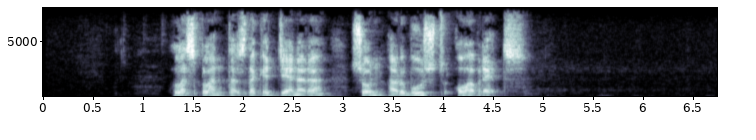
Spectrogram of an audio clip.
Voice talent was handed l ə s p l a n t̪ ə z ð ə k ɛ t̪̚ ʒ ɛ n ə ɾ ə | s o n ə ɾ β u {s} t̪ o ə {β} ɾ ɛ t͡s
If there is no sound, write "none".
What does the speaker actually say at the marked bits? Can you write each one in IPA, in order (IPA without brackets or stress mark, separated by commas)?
s, β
